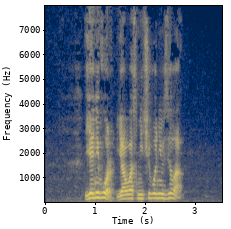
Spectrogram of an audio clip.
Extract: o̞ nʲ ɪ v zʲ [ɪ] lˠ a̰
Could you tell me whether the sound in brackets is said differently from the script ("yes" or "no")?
no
